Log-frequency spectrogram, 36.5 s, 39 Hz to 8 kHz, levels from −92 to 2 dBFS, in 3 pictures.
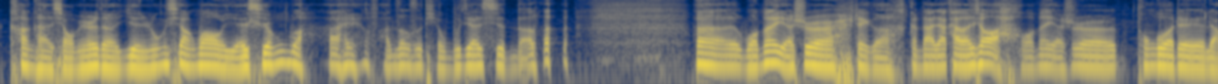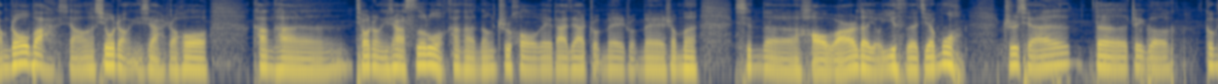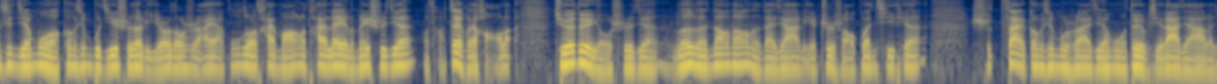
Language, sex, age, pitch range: Chinese, male, 20-39, 105-120 Hz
